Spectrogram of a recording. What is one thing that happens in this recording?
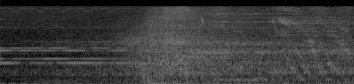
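A burst of magic whooshes and swells.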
